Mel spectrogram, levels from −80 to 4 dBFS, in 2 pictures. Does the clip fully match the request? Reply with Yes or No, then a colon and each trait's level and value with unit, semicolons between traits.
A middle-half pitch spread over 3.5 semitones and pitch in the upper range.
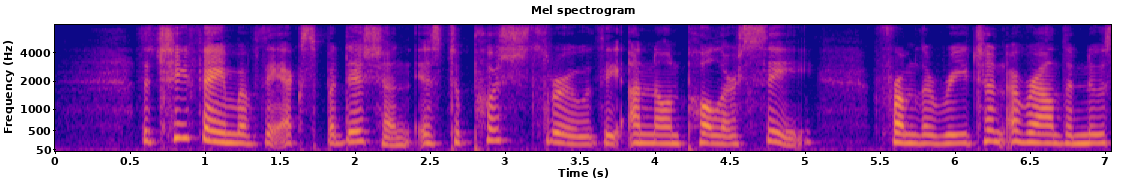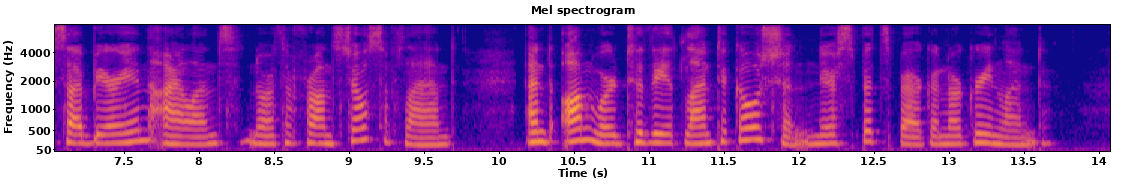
No: average, 3.1 semitones; high, 205 Hz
